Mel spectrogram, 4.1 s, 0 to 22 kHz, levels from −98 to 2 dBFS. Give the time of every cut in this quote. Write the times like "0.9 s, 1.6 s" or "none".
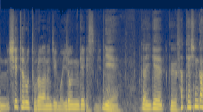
1.1 s, 1.7 s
